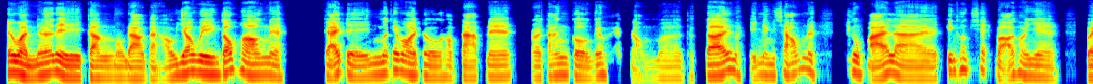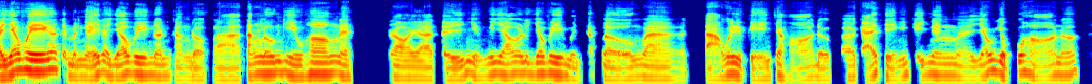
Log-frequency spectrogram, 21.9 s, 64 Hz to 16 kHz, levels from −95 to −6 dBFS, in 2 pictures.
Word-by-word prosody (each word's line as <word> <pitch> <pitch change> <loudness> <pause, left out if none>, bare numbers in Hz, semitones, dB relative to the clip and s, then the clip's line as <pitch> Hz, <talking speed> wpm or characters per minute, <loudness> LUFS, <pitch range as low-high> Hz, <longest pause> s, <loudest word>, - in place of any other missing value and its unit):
Theo 145 0 +6
mình 110 -6 +7
á 130 +3 +4
thì 110 -8 +5
cần 100 0 +2
một 100 0 -4
đào 100 0 +5
tạo 100 +2 -2
giáo 140 +4 +4
viên 135 -3 +4
tốt 165 - +5
hơn 125 -5 +5
nè, 115 -4 -1 0.4
cải - - +6
thiện 110 +5 -1
mấy 145 - 0
cái 165 - +2
môi 140 -5 +5
trường 110 -4 -2
học 105 -2 -6
tập 100 +1 +3
nè, 110 0 +1 0.2
rồi 105 0 -1
tăng 120 +4 -3
cường 105 -4 -1
cái 120 - -2
hoạt 120 - -13
động, 95 +5 -10
à, 100 0 -8
thực 105 - -21
tế 120 +7 +7
và 160 - -4
kỹ - - -7
năng 120 -2 -5
sống 125 +8 0
nè, 165 - -1 0.3
chứ - - -16
không 140 -5 +1
phải 100 +9 +7
là 100 -7 +2
kiến 155 0 -2
thức 175 0 -5
sách - - -7
vở - - +2
thôi 125 -5 -2
nha. 110 -4 -3 0.3
Về 110 - +5
giáo 135 +9 +4
viên 160 -1 +6
á 175 - +1
thì - - -5
mình 110 -2 -4
nghĩ 105 - 0
là - - -2
giáo 120 +3 -1
viên 130 -2 -1
nên 115 -1 -4
cần 95 -1 -8
được 95 0 -8
là 90 -1 -4
tăng 120 +7 -1
lương 135 +2 -1
nhiều 120 -6 -3
hơn 135 +2 +1
nè, 115 -4 -1 0.4
rồi, 100 -2 -2
à, 95 -1 -2
tuyển 95 +8 -4
những 110 -5 -7
cái 130 +2 -4
giáo 135 +1 -2
giáo 135 0 -3
viên 130 -3 -1
mà 110 - -6
chất - - -8
lượng 105 +4 -4
và 100 -3 -2 0.3
tạo - - 0
cái 135 - +1
điều 120 - -2
kiện 95 +1 -7
cho 120 - -2
họ 95 +1 -7
được, 95 -4 -7
ơ, 105 0 -7
cải - - -1
thiện 90 - -7
cái 115 - -8
kỹ - - -8
năng 125 -2 -4
mà 110 -3 -7
giáo 115 +9 -3
dục - - 0
của 145 - +1
họ 110 -5 -4
nữa. 125 +3 -5
115 Hz, 265 wpm, -22 LUFS, 100-135 Hz, 0.4 s, mình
